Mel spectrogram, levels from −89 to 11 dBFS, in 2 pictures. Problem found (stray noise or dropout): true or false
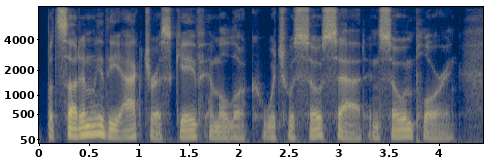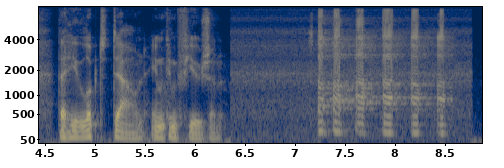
true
